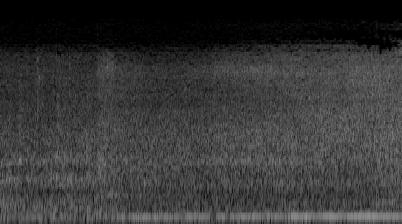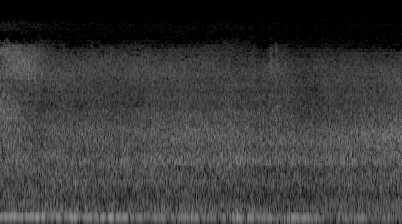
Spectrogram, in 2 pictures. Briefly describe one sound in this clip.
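A tram hums low and steadily as it rolls along rails.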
